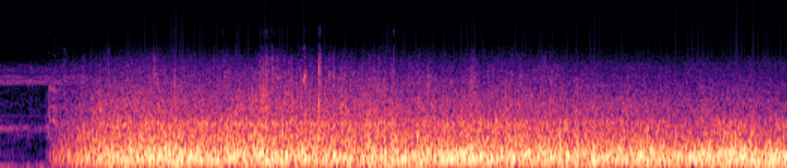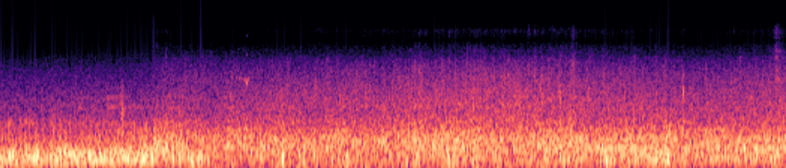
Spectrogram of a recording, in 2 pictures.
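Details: A steady, heavy low roar like wind buffeting the microphone or rumbling thunder fills the recording, with no animal calls.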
